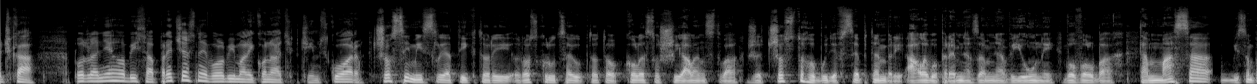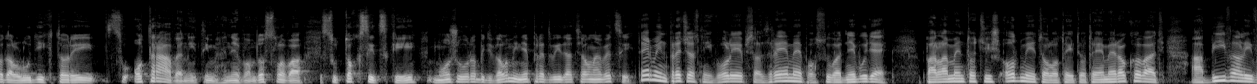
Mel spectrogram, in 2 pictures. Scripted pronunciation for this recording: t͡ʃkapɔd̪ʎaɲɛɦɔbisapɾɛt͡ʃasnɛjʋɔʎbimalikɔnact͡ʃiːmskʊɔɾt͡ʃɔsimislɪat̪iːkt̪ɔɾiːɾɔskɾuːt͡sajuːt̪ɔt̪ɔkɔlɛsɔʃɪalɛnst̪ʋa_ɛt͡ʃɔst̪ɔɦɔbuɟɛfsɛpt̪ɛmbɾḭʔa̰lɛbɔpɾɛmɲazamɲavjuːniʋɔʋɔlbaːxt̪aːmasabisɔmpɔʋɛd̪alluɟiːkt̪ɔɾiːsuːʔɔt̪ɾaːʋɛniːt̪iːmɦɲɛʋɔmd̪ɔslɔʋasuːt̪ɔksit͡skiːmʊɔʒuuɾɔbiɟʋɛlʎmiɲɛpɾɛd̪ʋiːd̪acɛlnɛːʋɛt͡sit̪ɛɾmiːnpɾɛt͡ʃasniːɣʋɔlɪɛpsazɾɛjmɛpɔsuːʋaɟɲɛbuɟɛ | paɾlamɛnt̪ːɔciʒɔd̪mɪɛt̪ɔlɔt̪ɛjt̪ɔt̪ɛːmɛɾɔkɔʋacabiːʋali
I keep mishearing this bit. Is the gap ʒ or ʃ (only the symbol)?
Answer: ʒ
